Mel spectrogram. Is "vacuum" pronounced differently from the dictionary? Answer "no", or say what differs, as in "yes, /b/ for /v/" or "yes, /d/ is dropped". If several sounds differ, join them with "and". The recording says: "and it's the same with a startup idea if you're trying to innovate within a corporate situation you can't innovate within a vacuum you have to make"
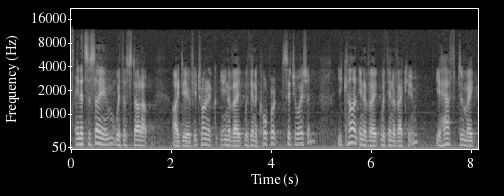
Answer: no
